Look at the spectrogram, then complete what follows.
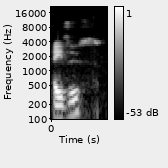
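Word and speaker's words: Jesús: yeah probably not the first time it's actually pronounced hey-zeus yes oh that's right they were being escorted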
